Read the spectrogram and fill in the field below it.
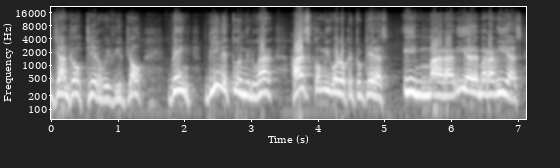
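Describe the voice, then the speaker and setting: A man's voice: high voice, gravelly, a little mellow, slightly rough. A man preaching a sermon in earnest, reading scripture aloud and stopping to explain it.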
